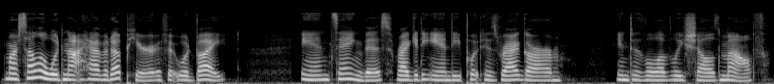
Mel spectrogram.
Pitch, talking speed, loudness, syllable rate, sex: 210 Hz, 195 wpm, -17 LUFS, 5.1 syllables/s, female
